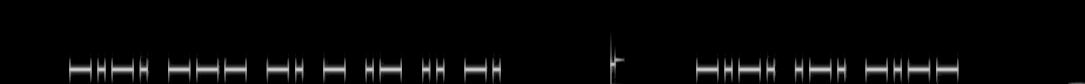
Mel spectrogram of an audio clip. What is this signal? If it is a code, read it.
Morse code, heard as a keyed tone, about 17 wpm, 700 Hz. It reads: CONTAIN CRY
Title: Sentences from Top 500 Words - New Word Drill - 17wpm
